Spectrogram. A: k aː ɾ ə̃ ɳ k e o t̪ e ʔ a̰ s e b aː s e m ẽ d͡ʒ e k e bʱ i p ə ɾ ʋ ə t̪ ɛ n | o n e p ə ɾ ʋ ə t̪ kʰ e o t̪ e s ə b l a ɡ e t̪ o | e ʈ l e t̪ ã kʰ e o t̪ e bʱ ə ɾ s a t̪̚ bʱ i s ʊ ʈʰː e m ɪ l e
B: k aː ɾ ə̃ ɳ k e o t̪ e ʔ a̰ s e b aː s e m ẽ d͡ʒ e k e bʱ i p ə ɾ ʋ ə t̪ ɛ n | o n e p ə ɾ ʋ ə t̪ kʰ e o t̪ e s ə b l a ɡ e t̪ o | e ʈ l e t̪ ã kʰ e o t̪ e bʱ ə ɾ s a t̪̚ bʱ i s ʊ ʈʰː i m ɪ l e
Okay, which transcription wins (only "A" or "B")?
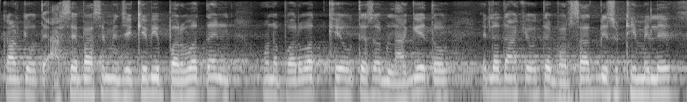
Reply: B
